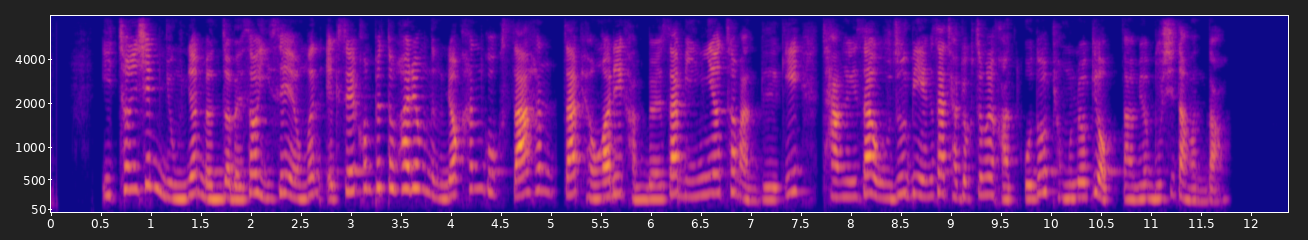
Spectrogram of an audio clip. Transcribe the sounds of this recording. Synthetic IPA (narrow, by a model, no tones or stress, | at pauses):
it͡ɕʰʌnɕʰibɲuŋɲʌnmjʌnd͡ʑʌbe̞sʰʌisʰe̞jʌŋɯnek̚s͈ʰe̞ɭkʰʌmpʰjutʰʌɸwaɾjʌŋnɯŋɲʌk̚hanɡuk̚s͈ahant͡ɕ͈apjʌŋwaɾikambjʌɭs͈ʰamiɲiʌt͡ɕʰʌmandɯɭɡit͡ɕaŋisʰaud͡ʑubiɦe̞ŋsʰat͡ɕaɡjʌk̚t͡ɕ͈ɯŋɯɭkat̚k͈odokjʌŋʎoɡiʌp̚t͈amjʌmuɕʰidaŋɦanda̰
